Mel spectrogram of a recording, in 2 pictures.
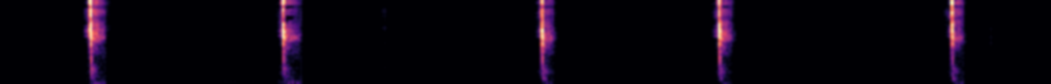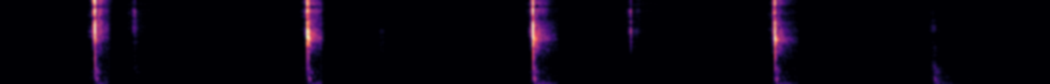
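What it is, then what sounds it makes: Resin drills tapped onto diamond painting canvas. A hand with long nails uses a plastic drill pen to tap black resin drills onto the sticky corner of an adhesive diamond painting canvas. A slow, steady series of short, bright, dry ticks with no ring follows, separated by near silence, with a few fainter clicks in between.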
